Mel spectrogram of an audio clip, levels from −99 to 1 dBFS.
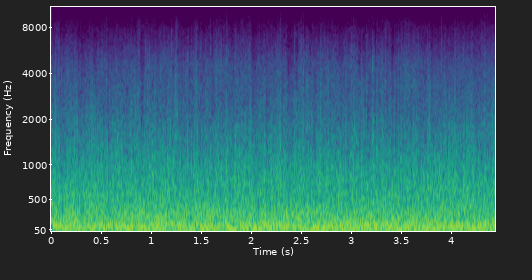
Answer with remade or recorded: remade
